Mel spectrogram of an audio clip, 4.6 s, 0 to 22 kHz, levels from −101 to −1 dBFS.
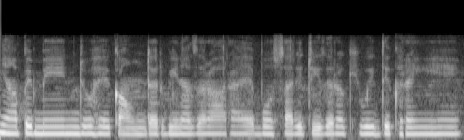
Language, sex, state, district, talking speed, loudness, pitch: Hindi, female, Chandigarh, Chandigarh, 245 wpm, -17 LUFS, 195 Hz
